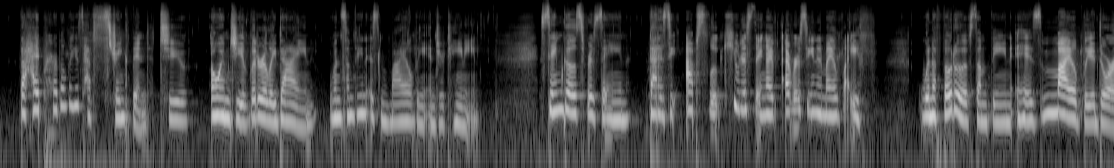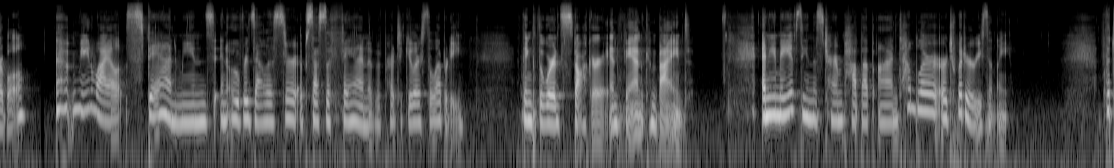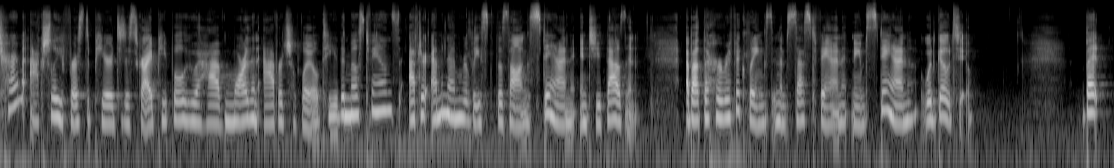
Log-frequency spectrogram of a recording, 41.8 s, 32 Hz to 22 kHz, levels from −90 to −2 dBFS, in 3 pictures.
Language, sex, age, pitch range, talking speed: English, female, 20-39, 195-255 Hz, 155 wpm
